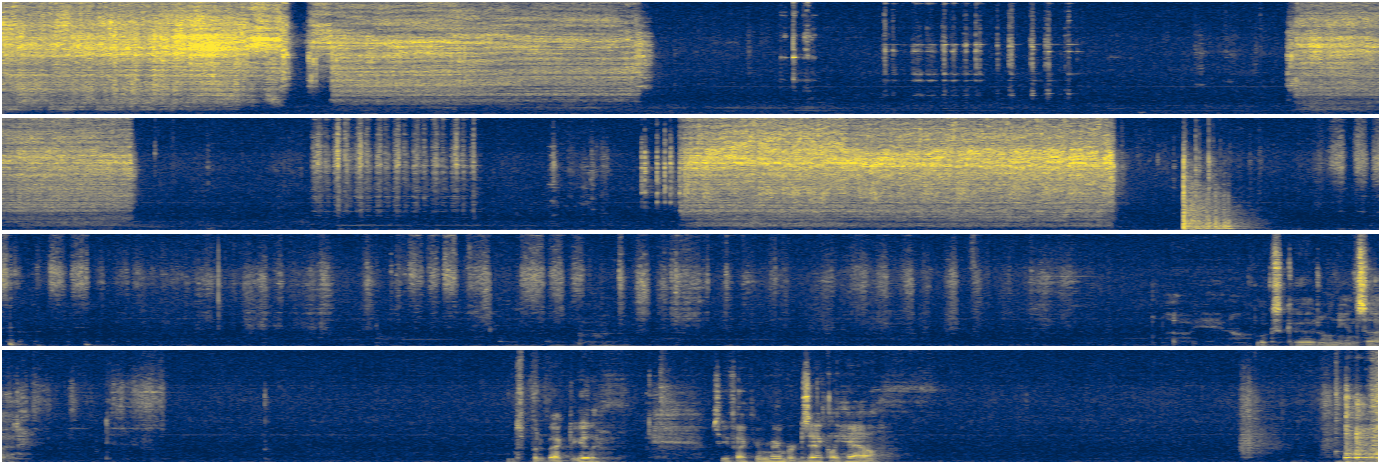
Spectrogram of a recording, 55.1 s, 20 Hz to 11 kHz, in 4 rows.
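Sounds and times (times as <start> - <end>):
metal parts rubbing and tapping: 8.8 - 10.9, 54.6 - 55.0
loud knock: 25.6 - 26.3.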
